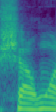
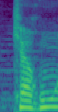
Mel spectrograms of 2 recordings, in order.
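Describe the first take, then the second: First: The name begins with a ch sound. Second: The name begins with a k sound. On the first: The speaker calls it wrong. "avec C H" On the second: The speaker calls it right. "avec le que"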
